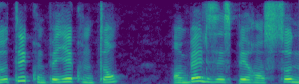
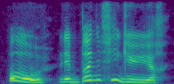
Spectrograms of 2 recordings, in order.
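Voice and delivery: slow, louder mocking exclamation; amused mockery; 2 semitones higher, 6 dB louder, slower than usual. A narrator's reading. Young marquis eyeing the crowd, amused mockery. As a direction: draw it out, making fun of the faces. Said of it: "riait aux larmes et répétait".

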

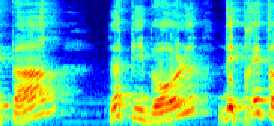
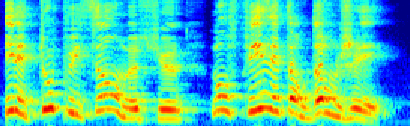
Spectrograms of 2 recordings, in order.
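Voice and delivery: pleading; 7 semitones higher than usual. Acted. Mother pleading for son.

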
